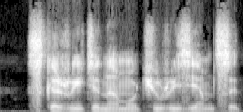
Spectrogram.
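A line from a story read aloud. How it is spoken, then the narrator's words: Solemn exclamation, old man. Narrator (Russian): торжественно воскликнул старик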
